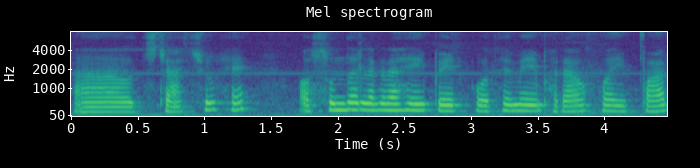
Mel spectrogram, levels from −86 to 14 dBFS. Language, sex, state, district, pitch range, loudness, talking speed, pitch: Hindi, female, Goa, North and South Goa, 190-230 Hz, -16 LUFS, 200 wpm, 205 Hz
